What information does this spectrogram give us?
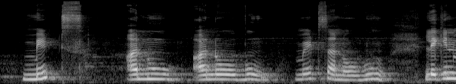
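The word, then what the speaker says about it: Mitsunobu: याद रखने में इ उसका नाम ही अजीब सा है मिट मिट सनबू तो मा मैं इसको माउंट माउंट आबू बोलती हूं माउंट आबू ऐसे थोड़ा सा याद रखने में इजी होता है स्पेलिंग में हमेशा याद रखती हूं एम आई टी एस यू एन ओ बी you midst अनब भी आप लोग याद रख सकते हैं माउंट बू भी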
